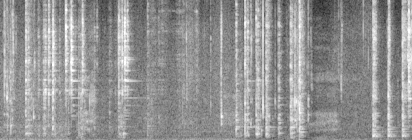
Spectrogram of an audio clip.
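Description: A steel tin can knocked and shaken against the rim of a stainless steel pot to empty ravioli out of it: a run of metallic clinks and knocks, ending in a louder quick series of taps, about five a second.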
